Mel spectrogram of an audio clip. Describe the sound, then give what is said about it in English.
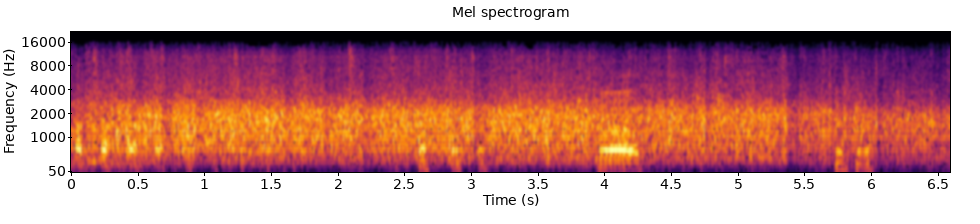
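Sustained audience applause at a debate, a dense, steady clatter of many hands clapping at an even loudness, with a man's voice briefly speaking over it near the end. “Now the applause.”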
